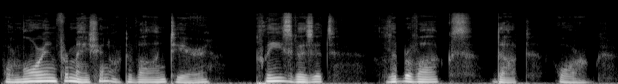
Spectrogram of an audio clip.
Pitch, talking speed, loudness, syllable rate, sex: 115 Hz, 105 wpm, -17 LUFS, 4.5 syllables/s, male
